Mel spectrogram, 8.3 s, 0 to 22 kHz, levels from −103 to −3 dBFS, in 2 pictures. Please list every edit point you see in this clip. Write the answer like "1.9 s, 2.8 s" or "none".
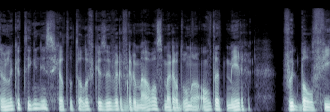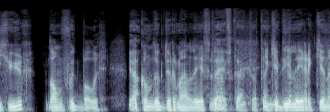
0.9 s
